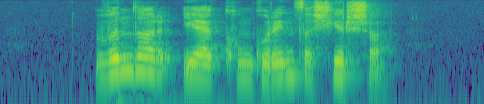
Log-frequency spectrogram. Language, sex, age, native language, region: Slovenian, female, 18-29, Slovenian, Drava region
